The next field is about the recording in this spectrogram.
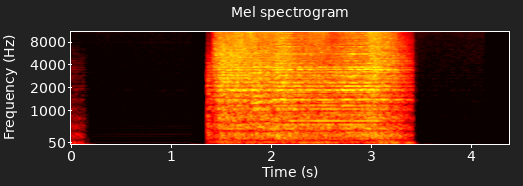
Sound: electricity zapping as rousing fanfare plays

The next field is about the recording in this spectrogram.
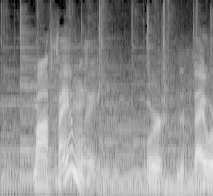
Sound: none

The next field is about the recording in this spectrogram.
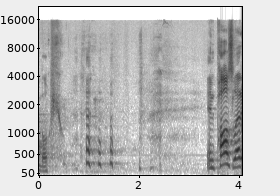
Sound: laughing

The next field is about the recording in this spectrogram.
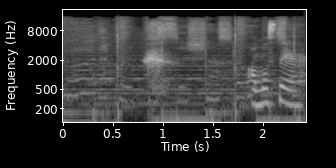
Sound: exhales

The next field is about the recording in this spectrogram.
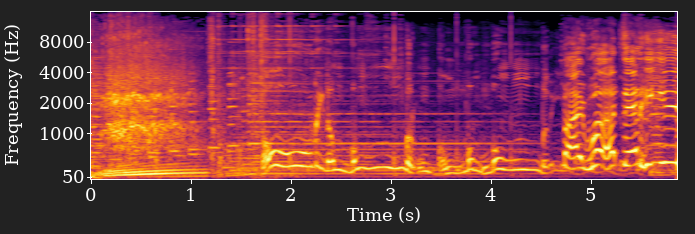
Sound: humming

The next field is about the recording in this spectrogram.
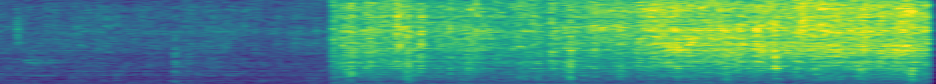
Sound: sizzle

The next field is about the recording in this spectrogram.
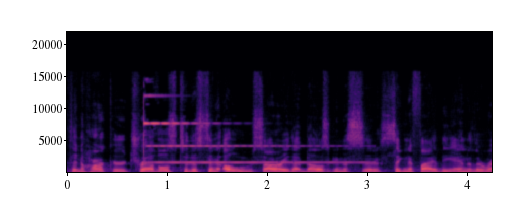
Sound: bell chimes

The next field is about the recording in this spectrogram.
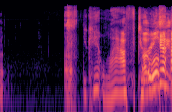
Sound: chuckles; laughs

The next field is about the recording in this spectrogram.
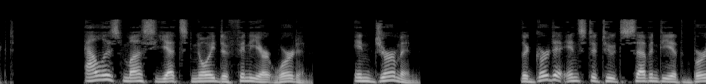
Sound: in German

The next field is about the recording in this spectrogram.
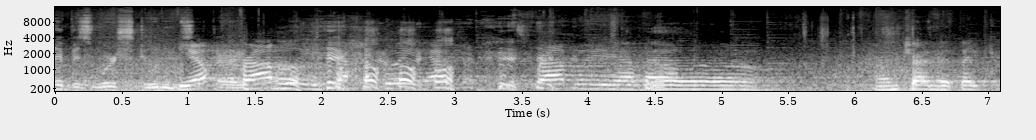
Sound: laughs

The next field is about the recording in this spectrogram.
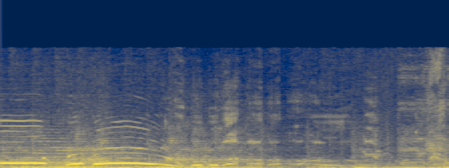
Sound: laughing

